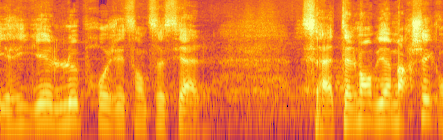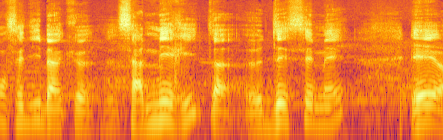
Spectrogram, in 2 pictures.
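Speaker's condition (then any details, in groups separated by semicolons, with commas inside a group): No condition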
